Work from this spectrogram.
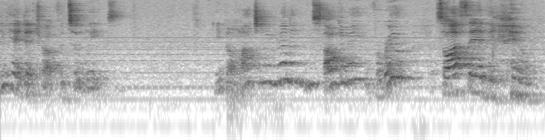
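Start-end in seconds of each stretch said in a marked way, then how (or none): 0.0-5.1 high, needling mock accusation, rising at the end; mock suspicious accusation. She imitates her ex accusing her of stalking, high and needling. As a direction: paint him as a suspicious, prying man.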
